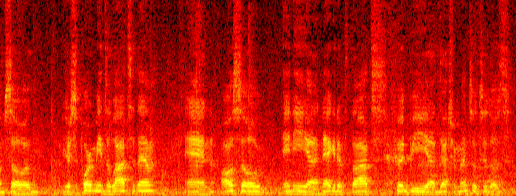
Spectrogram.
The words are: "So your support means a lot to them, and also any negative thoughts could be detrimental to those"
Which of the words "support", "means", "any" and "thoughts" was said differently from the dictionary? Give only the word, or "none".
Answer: none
